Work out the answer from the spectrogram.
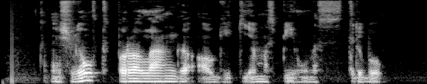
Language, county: Lithuanian, Utena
